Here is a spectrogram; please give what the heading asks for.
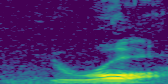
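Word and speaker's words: Eiroa: This is the brainchild of Christian, I always get this wrong, Christian Iroa.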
